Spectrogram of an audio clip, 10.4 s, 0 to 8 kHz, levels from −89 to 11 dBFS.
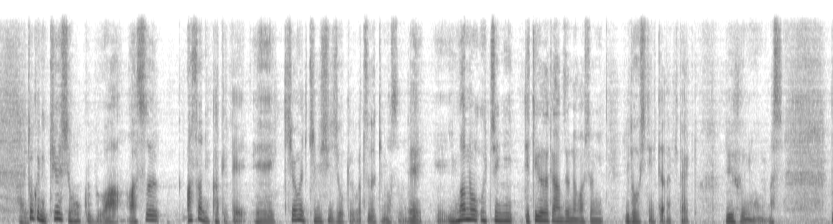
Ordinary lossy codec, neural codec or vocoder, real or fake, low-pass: none; codec, 44.1 kHz, 2.6 kbps, SNAC; fake; 7.2 kHz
